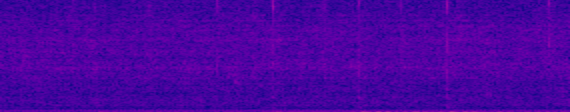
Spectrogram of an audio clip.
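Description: Quiet room tone: a steady low hum with a few faint ticks and soft thumps.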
